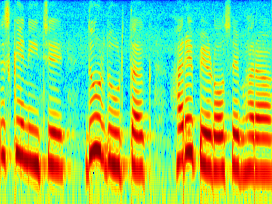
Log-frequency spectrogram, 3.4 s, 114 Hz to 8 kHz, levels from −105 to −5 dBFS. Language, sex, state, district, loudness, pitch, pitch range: Hindi, female, Jharkhand, Jamtara, -12 LUFS, 255 Hz, 235-290 Hz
